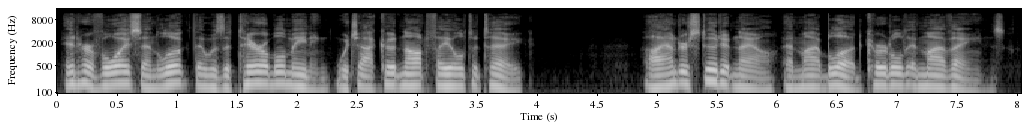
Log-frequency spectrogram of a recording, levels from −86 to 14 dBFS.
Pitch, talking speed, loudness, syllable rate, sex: 140 Hz, 210 wpm, -16 LUFS, 5.2 syllables/s, male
